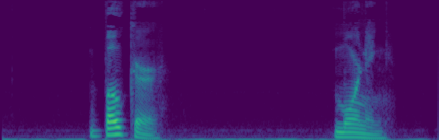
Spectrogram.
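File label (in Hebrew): "בֹּ֫קֶר", Hebrew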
